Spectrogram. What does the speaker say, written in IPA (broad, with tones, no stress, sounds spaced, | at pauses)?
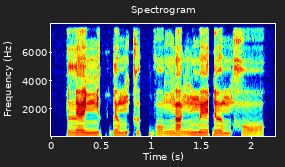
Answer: l ɛ˧ ɲ ə˦˥ k̚ l ə˧˥ m k ə˨˩ k̚ w ɔ˨˩ ŋ a˨˩˦ ŋ m e˧ ɗ əː˨˩ m x ɔ˨˩˨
